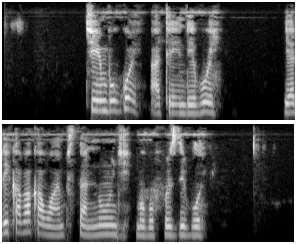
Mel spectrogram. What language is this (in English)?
Ganda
